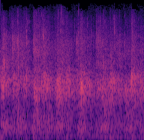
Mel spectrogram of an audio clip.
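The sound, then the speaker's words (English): Applause from a church audience, a dense, steady patter of many hands clapping throughout, fairly faint and even in level. “Go ahead and clap for him. He's worthy.”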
